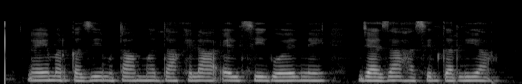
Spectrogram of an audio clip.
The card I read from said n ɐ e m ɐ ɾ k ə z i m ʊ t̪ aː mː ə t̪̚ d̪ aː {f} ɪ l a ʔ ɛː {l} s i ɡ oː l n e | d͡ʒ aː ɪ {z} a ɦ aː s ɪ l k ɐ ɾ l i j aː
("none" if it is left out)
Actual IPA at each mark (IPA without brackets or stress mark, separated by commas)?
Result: x, l, z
